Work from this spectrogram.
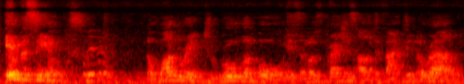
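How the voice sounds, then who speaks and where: A man's voice: medium pitch, a little slow, close to an everyday voice. A man playing a pompous, exasperated villain wizard in a comic stage pantomime, declaiming grandly. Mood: commanding, indignant. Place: stage in a hall with live audience. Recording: echoey theatre, distant mic, noisy.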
